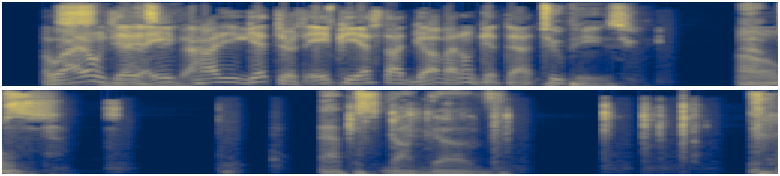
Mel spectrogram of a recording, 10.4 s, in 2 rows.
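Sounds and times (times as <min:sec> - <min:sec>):
speech: 0:00.3 - 0:04.3, 0:04.9 - 0:06.0, 0:07.3 - 0:08.6
typewriter keys clacking: 0:09.2 - 0:10.0.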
